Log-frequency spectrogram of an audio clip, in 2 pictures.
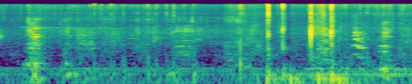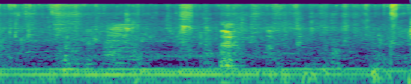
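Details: Landrace and Duroc cross piglets on a farm giving irregular short grunts and squeals in quick succession, over a steady low mechanical hum with a few sharp clicks.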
